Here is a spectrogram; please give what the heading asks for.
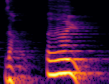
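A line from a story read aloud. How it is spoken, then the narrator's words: Pained, suppressed cry. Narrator (Vietnamese): Chú gắng nén nỗi đau, kêu lên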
